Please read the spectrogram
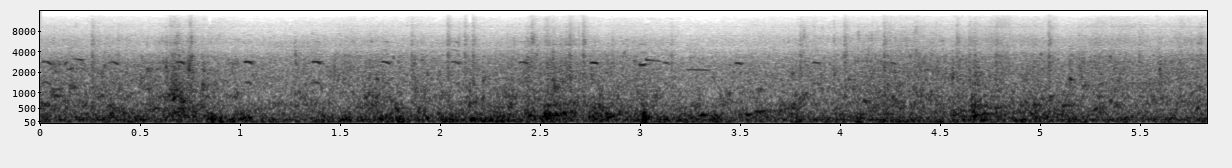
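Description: Wind rushing over the microphone and sea water washing against a small fishing boat, an uneven steady rush with faint short high chirps repeating through it.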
